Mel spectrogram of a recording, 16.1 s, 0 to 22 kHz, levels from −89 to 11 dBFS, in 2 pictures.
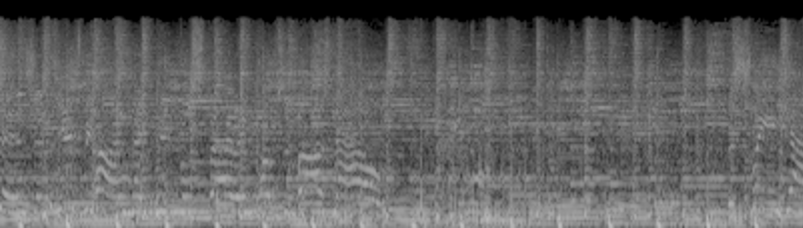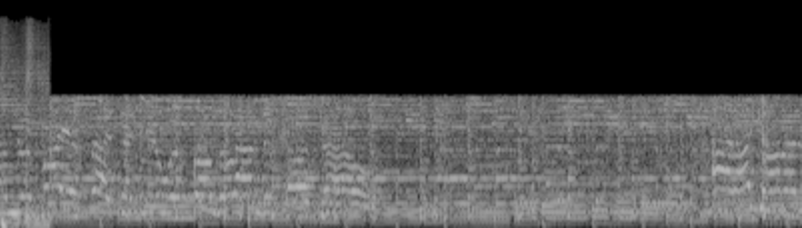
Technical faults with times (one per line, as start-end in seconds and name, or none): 4.15-5.43 processor overload crackle
8.52-16.05 input switched to a poorer device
